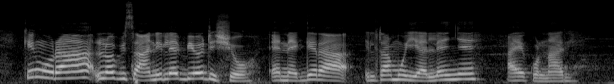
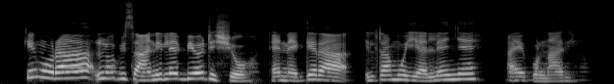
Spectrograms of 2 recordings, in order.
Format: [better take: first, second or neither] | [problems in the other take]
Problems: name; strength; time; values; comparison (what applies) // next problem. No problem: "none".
first | noise reduction (neural mask model DeepFilterNet 3)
